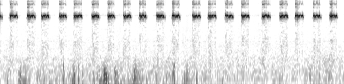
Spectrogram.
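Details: Cricket chirping at midnight: short pulsed chirps at a steady high pitch, repeated roughly three times a second in an even rhythm, with faint low rumbling underneath.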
